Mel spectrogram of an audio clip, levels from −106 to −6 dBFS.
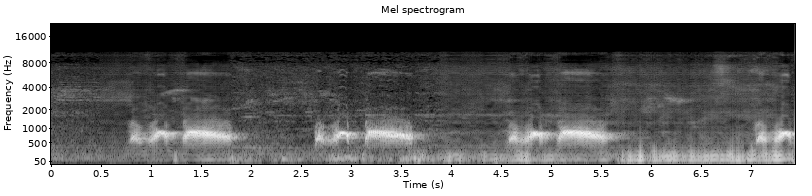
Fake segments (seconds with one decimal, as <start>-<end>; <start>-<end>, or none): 0.5-1.8; 3.9-7.4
